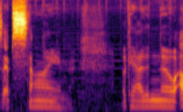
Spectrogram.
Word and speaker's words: Epstein: Luckily the British English uh luckily in British English the pronunciation is different. Epstein instead of Epstein. Okay. So it's Epstein.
